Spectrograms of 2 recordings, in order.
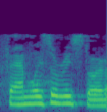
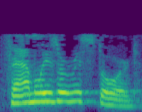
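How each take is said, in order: First: Said in the usual way. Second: Loud preacher's declaration; emphatic proclamation. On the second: Real, not acted. Preacher declares the gospel's next promise to congregation, emphatic. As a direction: announce it firmly to the room, louder.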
